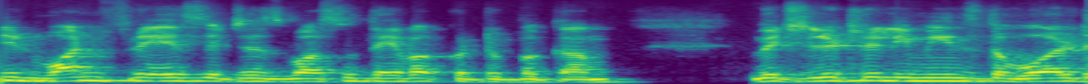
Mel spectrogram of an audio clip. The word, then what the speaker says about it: Vasudhaiva Kutumbakam: Could you pronounce it for me? Vasudhaiva Kutumbakam.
